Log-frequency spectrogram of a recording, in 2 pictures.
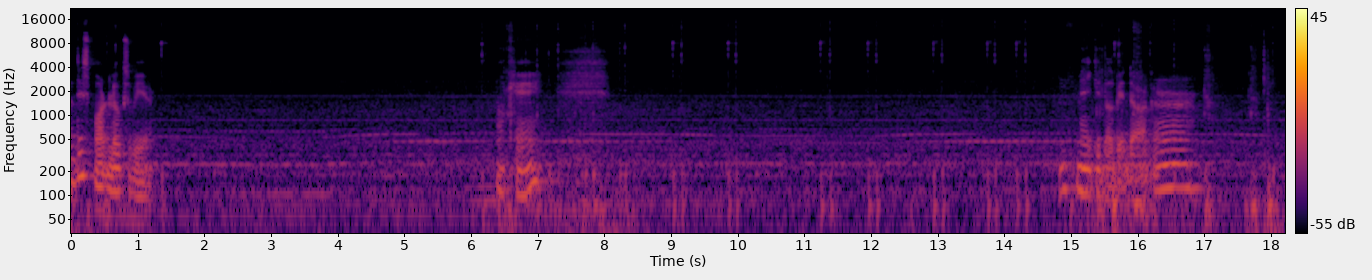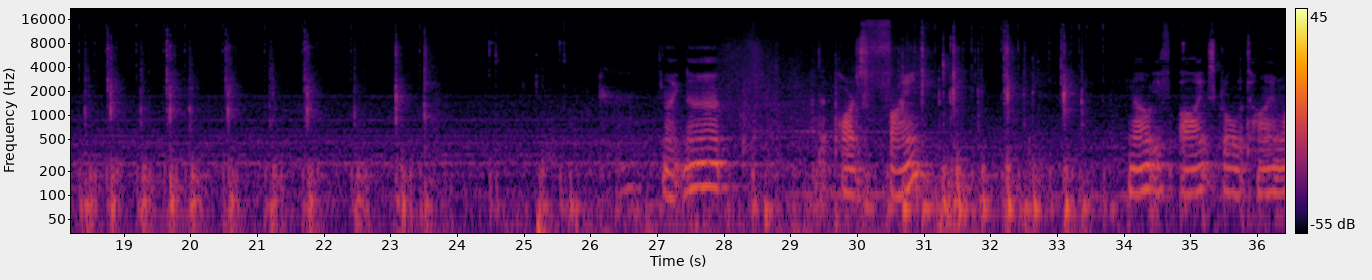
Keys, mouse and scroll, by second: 0.5 middle drag, 1.2-6.1 drag, 6.8 middle click, 7.0 middle click, 8.9 click, 9.7 click, 15.5 click, 16.1 middle click, 18.0 shift+middle click, 18.5 ctrl+middle click, 18.8-19.1 shift+middle drag, 19.3 ctrl+middle click, 19.7 shift+middle click, 20.0 ctrl+middle click, 20.6 shift+middle click, 21.3 ctrl+middle click, 21.8 shift+middle click, 22.5 ctrl+middle click, 23.2 shift+middle click, 30.6 shift+middle click, 30.9 middle click, 31.2 alt+a, 31.4-32.0 shift+middle drag, 32.8 ctrl+middle drag, 33.1-33.6 shift+middle drag, 34.8-36.4 drag.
